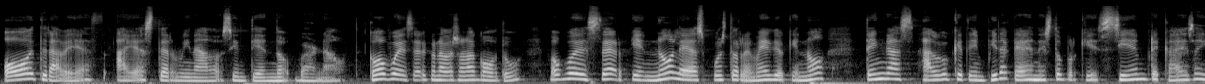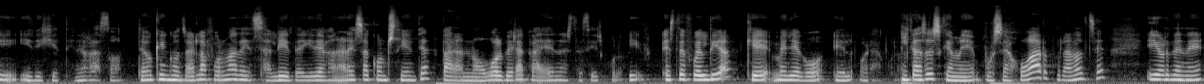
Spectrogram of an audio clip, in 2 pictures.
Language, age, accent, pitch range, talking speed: Spanish, 20-39, Spanish, 190-225 Hz, 210 wpm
